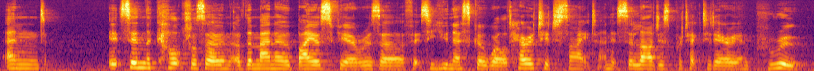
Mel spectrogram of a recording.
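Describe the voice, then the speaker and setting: A woman with a Spanish accent giving a conference talk over slides, halting often with fillers and self-corrections. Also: medium pitch, fairly even intonation, a little hiss or hum. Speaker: artist presenting at a symposium. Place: lecture hall.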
